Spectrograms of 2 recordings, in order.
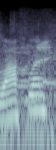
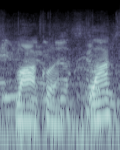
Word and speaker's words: Lachlan: you say last name laughlin lachlan lachlan like l-o-c-k okay and lachlan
